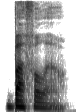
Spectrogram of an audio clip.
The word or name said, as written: buffalo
